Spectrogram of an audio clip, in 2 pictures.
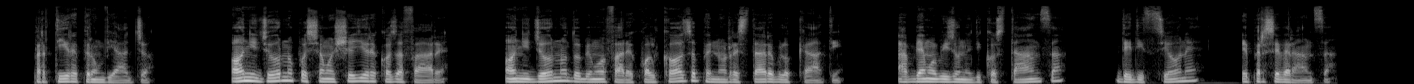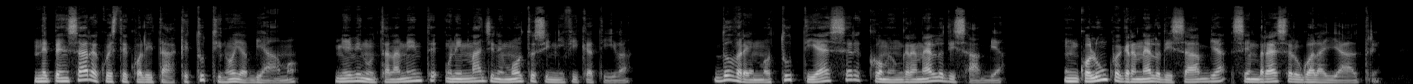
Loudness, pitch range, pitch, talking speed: -23 LUFS, 100-135 Hz, 120 Hz, 130 wpm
